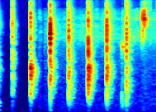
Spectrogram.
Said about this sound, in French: J'applaudis.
